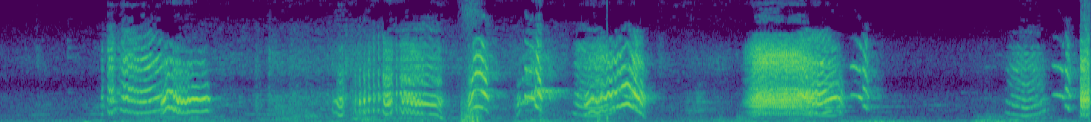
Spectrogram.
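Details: Indian ringneck parrot kept as a pet, calling naturally in a run of grating squawks and shrill wavering shrieks, uneven in spacing, with a quiet low hum behind.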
